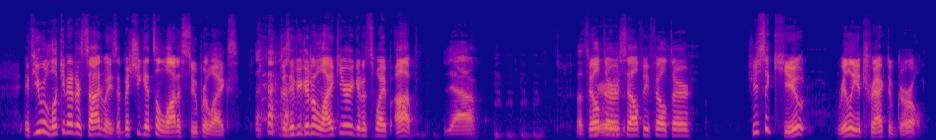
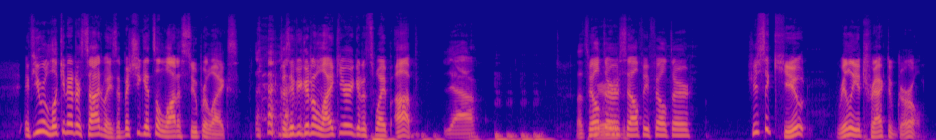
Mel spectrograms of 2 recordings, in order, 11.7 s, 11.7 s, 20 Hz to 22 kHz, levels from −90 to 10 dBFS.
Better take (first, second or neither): second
